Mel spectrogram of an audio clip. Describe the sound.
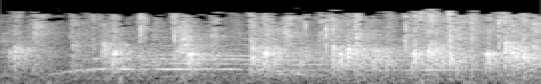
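An audience applauds loudly to welcome a singer-songwriter guest, with dense, continuous clapping throughout and voices faintly audible under it.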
